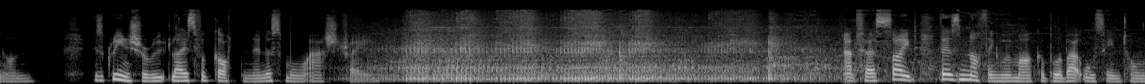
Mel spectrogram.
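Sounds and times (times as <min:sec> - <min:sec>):
speech: 0:00.0 - 0:04.3, 0:08.5 - 0:11.4
rusty motorbikes zooming along the main road: 0:03.4 - 0:10.4.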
